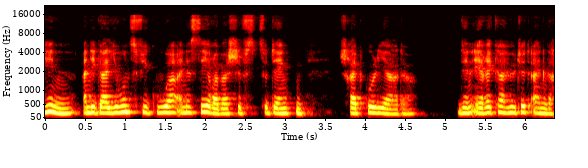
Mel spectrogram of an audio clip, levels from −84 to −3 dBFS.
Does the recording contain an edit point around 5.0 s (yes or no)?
yes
